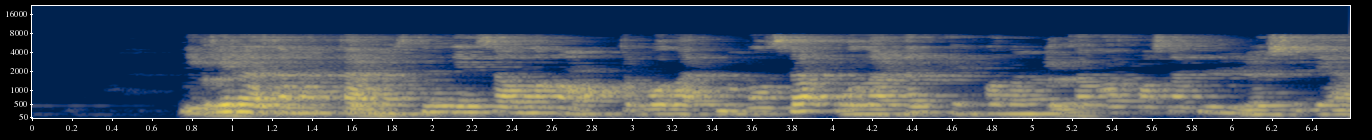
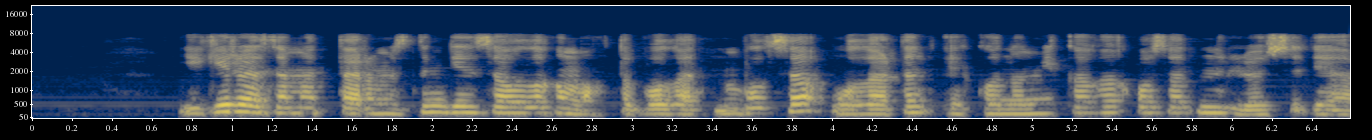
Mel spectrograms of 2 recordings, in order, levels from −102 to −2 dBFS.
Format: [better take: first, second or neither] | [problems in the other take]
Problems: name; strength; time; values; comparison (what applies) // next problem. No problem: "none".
second | noise reduction (classical method WPE with log-MMSE)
